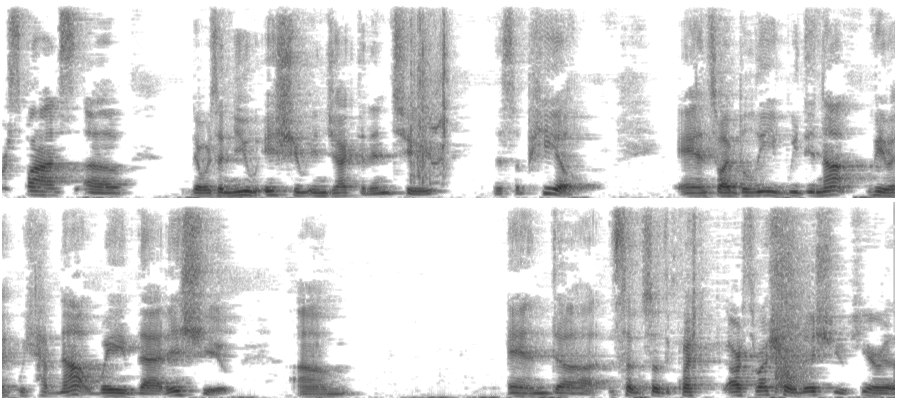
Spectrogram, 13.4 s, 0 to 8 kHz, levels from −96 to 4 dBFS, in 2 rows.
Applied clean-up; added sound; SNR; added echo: classical method Wiener filter.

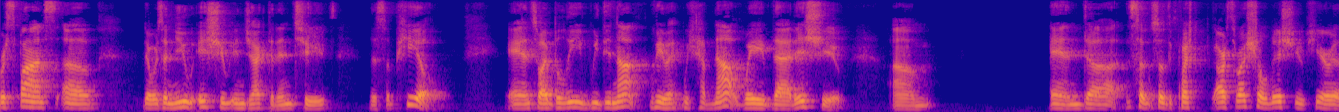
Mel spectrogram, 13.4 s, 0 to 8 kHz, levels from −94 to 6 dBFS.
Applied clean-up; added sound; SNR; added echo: neural mask model DeepFilterNet 3.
